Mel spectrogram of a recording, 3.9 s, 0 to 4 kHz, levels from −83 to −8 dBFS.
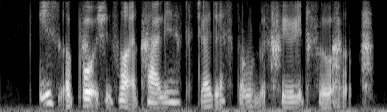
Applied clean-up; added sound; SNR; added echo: neural diffusion model UNIVERSE++.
